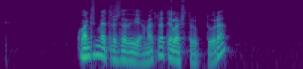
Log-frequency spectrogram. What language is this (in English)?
Catalan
